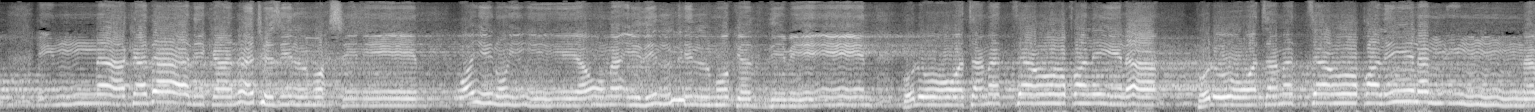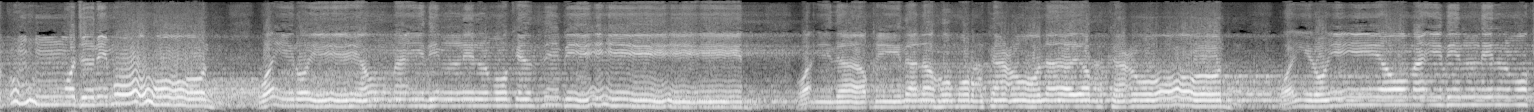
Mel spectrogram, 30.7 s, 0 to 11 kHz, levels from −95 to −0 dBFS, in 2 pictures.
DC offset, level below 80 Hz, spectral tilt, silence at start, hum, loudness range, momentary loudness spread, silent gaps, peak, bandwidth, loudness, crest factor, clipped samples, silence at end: under 0.1%; -44 dBFS; -5 dB/octave; 0 s; none; 3 LU; 7 LU; none; 0 dBFS; 11 kHz; -9 LUFS; 8 dB; 0.4%; 0 s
